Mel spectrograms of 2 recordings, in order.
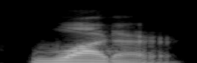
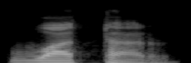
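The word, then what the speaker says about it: water: আমেরিকানরা বলবে ওয়াডার, ওকে, ওরা টি সাউন্ডকে ডি সাউন্ড করবে।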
